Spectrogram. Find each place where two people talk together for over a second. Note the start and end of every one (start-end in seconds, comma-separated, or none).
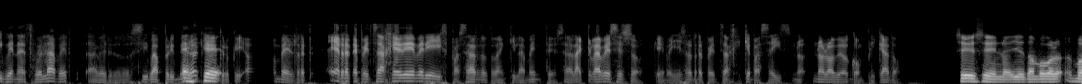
none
